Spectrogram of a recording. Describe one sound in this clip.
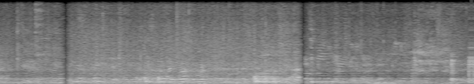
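A crowd of people chatters and walks by outdoors.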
